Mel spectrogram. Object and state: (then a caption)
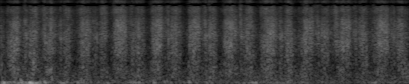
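Woven fabric rug being scrubbed. A green plastic push broom scrubs a small fringed woven fabric rug covered in powder and foam. It makes a steady run of bright, scratchy, rasping strokes, roughly two to three per second, with a faint low rumble underneath.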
